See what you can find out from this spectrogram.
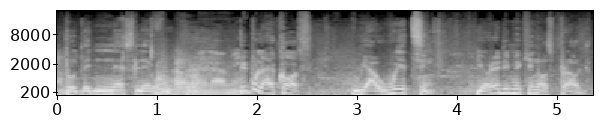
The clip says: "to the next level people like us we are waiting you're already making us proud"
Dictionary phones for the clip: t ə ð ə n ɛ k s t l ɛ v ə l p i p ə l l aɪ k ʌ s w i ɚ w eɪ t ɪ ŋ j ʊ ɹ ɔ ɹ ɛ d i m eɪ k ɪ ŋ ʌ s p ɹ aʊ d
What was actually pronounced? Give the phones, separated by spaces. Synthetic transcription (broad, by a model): t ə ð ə n ɛ k s t l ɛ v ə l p i p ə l l aɪ k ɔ s w i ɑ w eɪ t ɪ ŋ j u ɔ ɹ ɛ d i m eɪ k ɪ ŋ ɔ s p ɹ aʊ d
